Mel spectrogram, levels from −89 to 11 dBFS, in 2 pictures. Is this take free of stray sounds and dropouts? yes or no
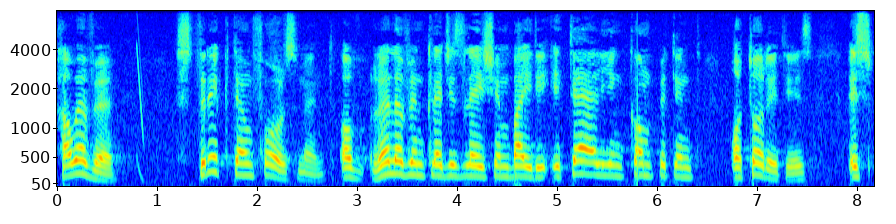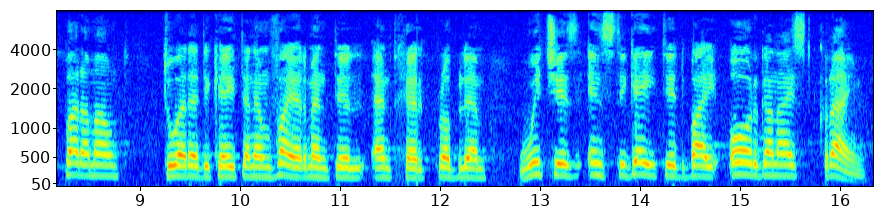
no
